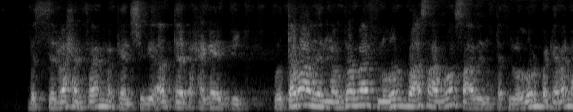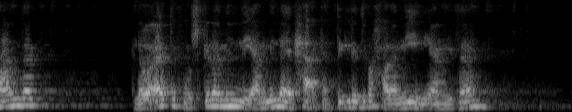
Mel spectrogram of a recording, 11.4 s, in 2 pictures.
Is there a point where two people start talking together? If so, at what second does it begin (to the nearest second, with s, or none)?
none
